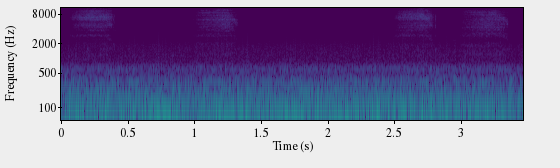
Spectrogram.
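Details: Nest-box barn owl chicks, wild, hissing for food as the mother feeds them; four rasping bursts, two early and two late with a quiet gap between, against a low continuous hum.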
